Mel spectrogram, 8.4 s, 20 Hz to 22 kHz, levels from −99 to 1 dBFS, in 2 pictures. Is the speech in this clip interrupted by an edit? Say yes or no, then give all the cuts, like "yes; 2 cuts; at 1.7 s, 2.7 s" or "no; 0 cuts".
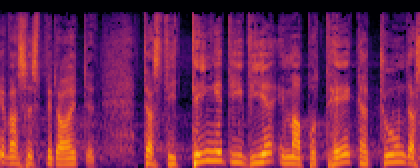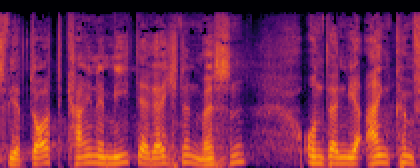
no; 0 cuts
